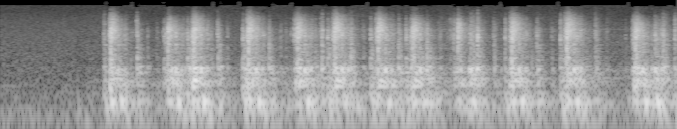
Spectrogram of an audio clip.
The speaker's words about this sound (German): Sie tippt.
